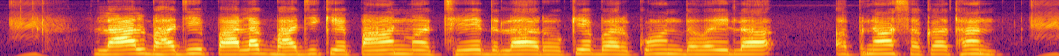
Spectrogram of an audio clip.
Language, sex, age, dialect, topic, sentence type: Chhattisgarhi, male, 18-24, Eastern, agriculture, question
